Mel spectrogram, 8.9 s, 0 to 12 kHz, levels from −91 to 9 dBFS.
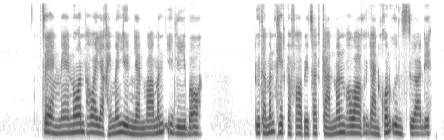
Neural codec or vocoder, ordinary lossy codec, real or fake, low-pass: vocoder, 44.1 kHz, 128 mel bands, Pupu-Vocoder; none; fake; 10.8 kHz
